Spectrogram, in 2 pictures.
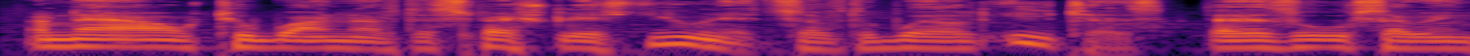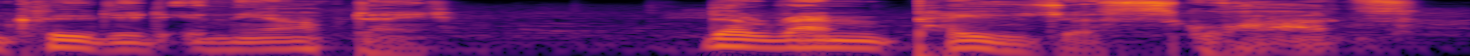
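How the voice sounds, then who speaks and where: Hosting a lore channel, a man reads scripted lore narration in a grave, dramatic storytelling manner over faint background music. His lowish voice is expressive, mellow and husky with vocal fry, at a normal speed.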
